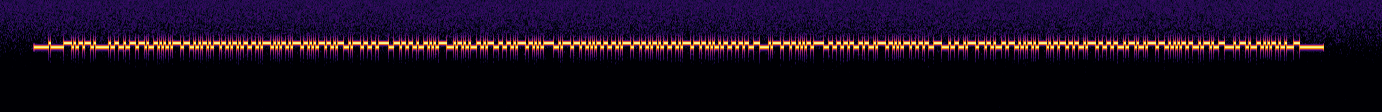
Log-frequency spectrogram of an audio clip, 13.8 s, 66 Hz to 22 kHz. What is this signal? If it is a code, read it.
RTTY (50 baud, 450 Hz shift), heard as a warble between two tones, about 2100 Hz centre. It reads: WAHREND DIESER ZEIT PRODUZIERTE SIE DIE FILME STILLER LOWE UND LEICHENSCHMAUS.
